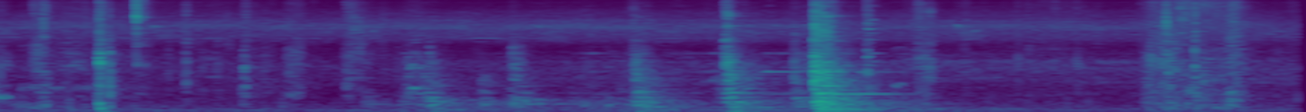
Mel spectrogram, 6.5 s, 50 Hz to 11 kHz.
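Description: Cast trailer hub and brake drum being worked off a 10,000 lb axle spindle by hand: scattered metallic clicks and scrapes, then a loud clank about four seconds in with a short metallic ring.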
